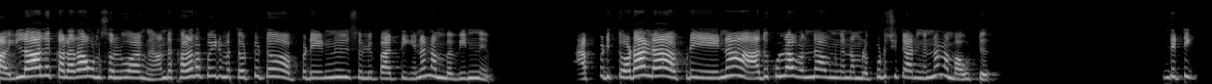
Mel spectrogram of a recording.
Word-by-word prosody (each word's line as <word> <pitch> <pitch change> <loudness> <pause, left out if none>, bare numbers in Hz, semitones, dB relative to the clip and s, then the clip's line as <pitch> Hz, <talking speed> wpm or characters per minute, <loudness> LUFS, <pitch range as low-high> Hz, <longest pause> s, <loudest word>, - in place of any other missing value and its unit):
இல்லாத 380 +4 +8
கலரா 325 +1 +3
ஒண்ணு 330 -1 -6
சொல்லுவாங்க. 310 -4 -2
அந்த 310 +2 -3
கலர 340 +5 +2
போய் 390 -1 -4
நம்ம 345 -1 -5
தொட்டுட்டோம் 355 +1 -4
அப்பிடின்னு 310 +3 -4 0.2
சொல்லி 285 -1 -8
பாத்தீங்கன்னா, 270 +5 -2
நம்ம 310 -6 -2
வின் 290 +2 -2 1.1
அப்பிடி 260 +6 -8
தொடல 385 +5 +6 0.2
அப்பிடின்னா 315 +3 0 0.2
அதுக்குள்ள 365 +6 -1
வந்து 335 +2 -3
அவுங்க 320 -3 -5
நம்மள 285 -2 -5
பிடிச்சிட்டான்னுங்கன்னா, 335 0 -4
நம்ம 295 -10 -2
அவுட்டு. 245 - -6 1.8
இந்த 350 +3 -1
டிக் 350 -4 -4
320 Hz, 130 wpm, -22 LUFS, 300-360 Hz, 1.8 s, இல்லாத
